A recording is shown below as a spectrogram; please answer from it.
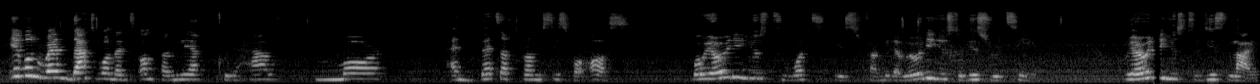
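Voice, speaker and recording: A woman in her twenties with a fairly high voice hosts a solo motivational podcast, speaking reflectively and repeatedly turning to rhetorical questions. The audio is poor, with a little hiss or hum.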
